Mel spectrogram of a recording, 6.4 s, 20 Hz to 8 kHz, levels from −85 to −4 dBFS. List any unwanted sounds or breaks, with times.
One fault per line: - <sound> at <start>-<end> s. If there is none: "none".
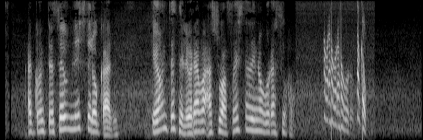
- chirp at 4.9-5.5 s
